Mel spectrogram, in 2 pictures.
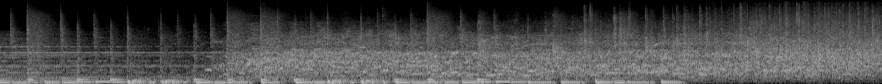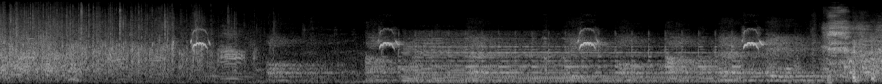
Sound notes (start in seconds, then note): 0.2 blows whistle; 12.6 blows whistle; 14.6 blows whistle; 14.6 whistle blows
